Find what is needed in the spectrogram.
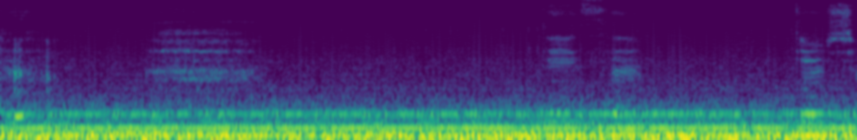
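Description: Steady drone of a car's engine and road noise heard inside the cabin while driving at highway speed, with brief laughter near the start.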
